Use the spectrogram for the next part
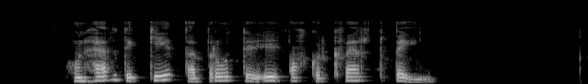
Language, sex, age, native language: Icelandic, other, 11, Icelandic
